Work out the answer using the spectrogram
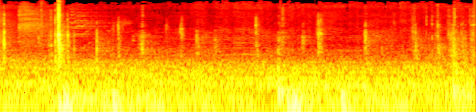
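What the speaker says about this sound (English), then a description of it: "The chest opening sound sounds like the door opening." A chest creaking open in the horror game Dungeon Nightmares, a low rumbling, grinding sound like a heavy door, with a few soft thuds, fairly loud and steady over a few seconds.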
